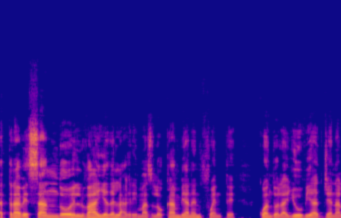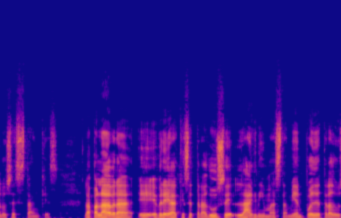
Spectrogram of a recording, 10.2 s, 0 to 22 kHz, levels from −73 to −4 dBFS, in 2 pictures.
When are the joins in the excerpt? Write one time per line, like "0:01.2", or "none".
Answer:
none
